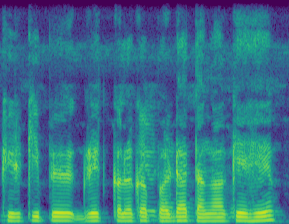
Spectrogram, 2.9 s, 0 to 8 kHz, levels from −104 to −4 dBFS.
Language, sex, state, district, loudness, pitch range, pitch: Hindi, male, Arunachal Pradesh, Longding, -17 LUFS, 130-140 Hz, 135 Hz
